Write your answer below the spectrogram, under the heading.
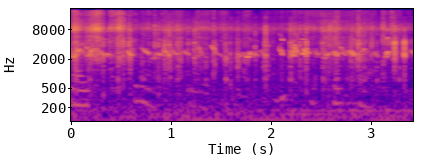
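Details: Chicken chicks, several colourful baby poultry, chirping out of thirst for drinking water: many high, sharp, rising peeps overlapping continuously from numerous birds.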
